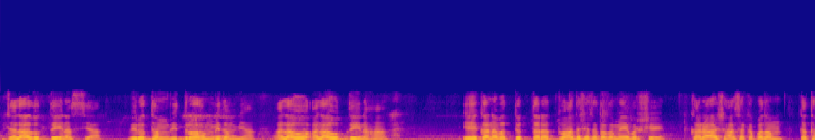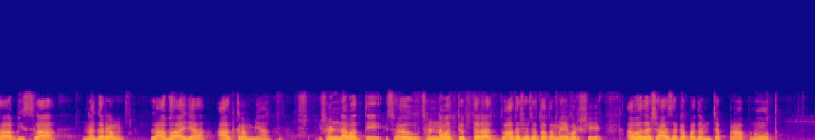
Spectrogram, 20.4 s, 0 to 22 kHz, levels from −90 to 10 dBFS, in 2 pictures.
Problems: constant background noise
